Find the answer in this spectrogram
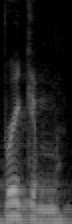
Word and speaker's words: Brigham: And it's spelled Brigham, like as in Brig Ham.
